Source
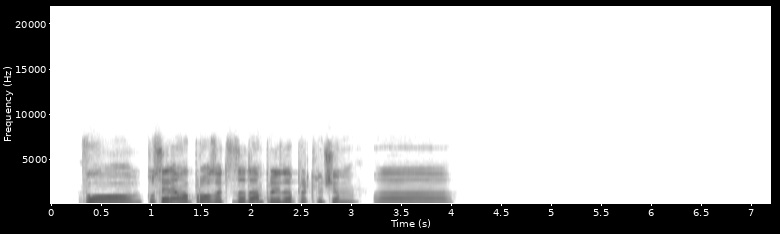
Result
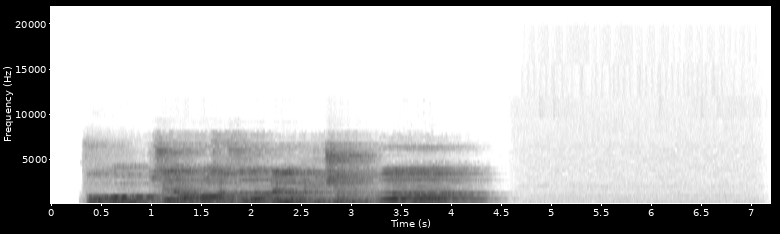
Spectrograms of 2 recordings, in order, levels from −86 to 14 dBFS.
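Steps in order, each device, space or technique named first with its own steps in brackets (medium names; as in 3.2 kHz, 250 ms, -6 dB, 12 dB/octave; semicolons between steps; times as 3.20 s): 1.87–2.64 s: treble shelf 4.4 kHz -3.5 dB; gated-style reverb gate 440 ms falling, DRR -0.5 dB; far-field microphone of a smart speaker (reverberation RT60 0.50 s, pre-delay 5 ms, DRR -8 dB; high-pass 140 Hz 24 dB/octave; level rider gain up to 16 dB; trim -2.5 dB; Opus 20 kbps 48 kHz)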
